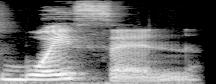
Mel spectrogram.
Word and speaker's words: moisten: There's no T here. So it's just moisten.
